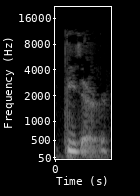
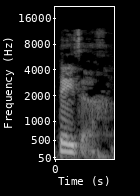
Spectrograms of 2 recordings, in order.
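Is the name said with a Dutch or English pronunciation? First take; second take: English; Dutch. First: The name has an English pronunciation. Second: The name has a Dutch pronunciation.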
